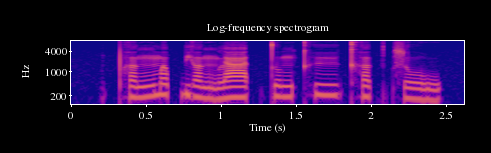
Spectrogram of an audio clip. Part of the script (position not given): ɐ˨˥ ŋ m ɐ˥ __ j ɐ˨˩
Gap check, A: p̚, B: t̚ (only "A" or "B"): A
